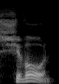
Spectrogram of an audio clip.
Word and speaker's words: Siobhan: Right you are, said it's pronounced Siobhan.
